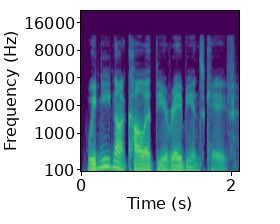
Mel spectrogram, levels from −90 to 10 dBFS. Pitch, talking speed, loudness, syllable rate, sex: 110 Hz, 225 wpm, -17 LUFS, 5.1 syllables/s, male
